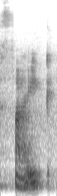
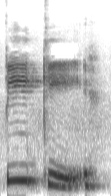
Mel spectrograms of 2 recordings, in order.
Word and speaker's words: Fike: When he would come to my simple name of Fike, he would always mispronounce the name as Feeky. My response to him was, "It's Fike, like bike."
